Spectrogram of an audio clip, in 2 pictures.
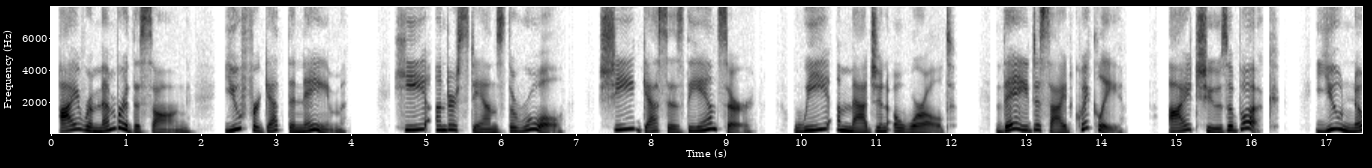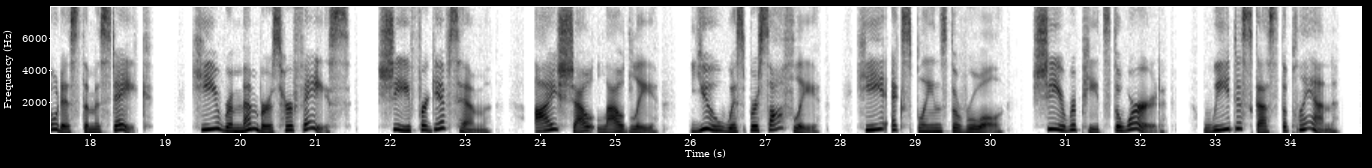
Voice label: AI speech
